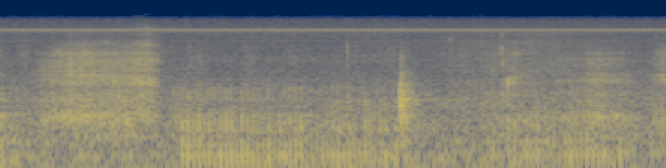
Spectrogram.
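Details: Domestic cat wandering around indoors and being friendly, purring loudly: a steady low rumbling purr running throughout, with a brief soft click and light handling noise.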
